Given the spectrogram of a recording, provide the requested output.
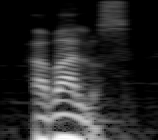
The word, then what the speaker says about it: Ábalos: Andrés Ábalos o Andrés Ábalos. En la edición que yo tengo es Ábalos, con acento en la segunda.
